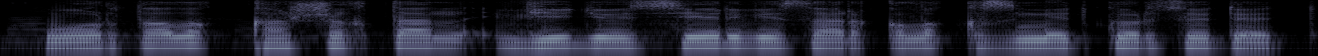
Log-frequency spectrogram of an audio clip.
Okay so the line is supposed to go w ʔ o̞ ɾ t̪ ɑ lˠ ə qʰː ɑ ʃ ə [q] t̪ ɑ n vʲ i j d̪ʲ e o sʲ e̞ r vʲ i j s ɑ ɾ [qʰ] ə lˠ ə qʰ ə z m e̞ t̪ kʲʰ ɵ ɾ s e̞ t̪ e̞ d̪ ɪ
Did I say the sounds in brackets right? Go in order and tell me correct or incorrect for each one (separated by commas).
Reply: correct, incorrect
